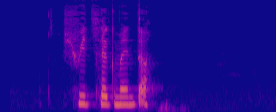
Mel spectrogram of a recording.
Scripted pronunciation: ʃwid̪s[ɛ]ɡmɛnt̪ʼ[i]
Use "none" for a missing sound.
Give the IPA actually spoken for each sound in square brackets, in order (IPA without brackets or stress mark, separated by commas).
ɛ, a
